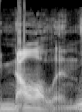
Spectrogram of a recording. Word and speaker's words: New Orleans: New Orleans? – I think you just say Nolens.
